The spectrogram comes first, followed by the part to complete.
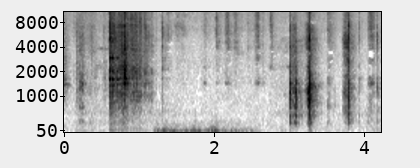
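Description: Hard plastic toy parts being handled and fitted together. There is a scraping rustle about half a second in, then a few short, sharp plastic clicks near the end as pink plastic legs are pushed into the base of the toy kitchen.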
